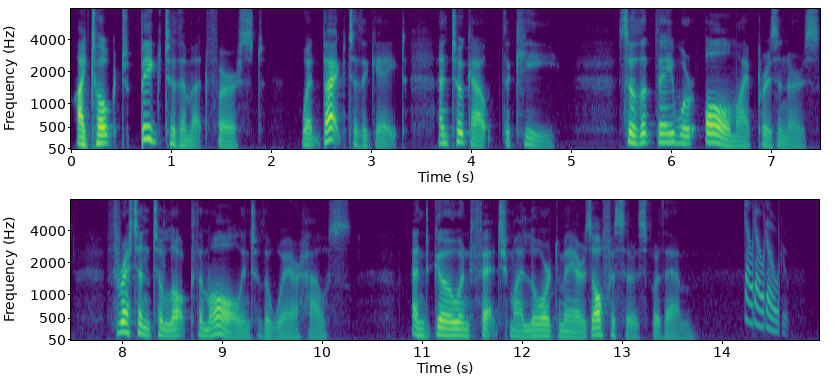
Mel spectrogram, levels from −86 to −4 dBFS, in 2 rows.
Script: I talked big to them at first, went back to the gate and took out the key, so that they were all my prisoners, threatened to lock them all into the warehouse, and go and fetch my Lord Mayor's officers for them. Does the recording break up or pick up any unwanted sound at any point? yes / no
yes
